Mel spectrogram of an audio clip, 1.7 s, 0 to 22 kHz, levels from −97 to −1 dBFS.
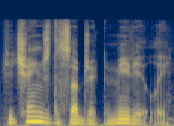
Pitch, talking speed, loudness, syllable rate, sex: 110 Hz, 170 wpm, -16 LUFS, 6.7 syllables/s, male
